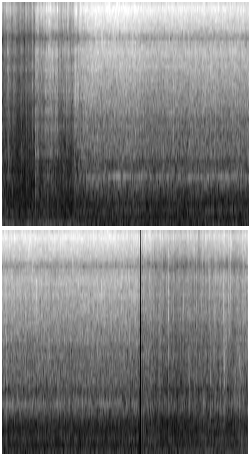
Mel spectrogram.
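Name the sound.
salmon fillet sizzling while pan-frying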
